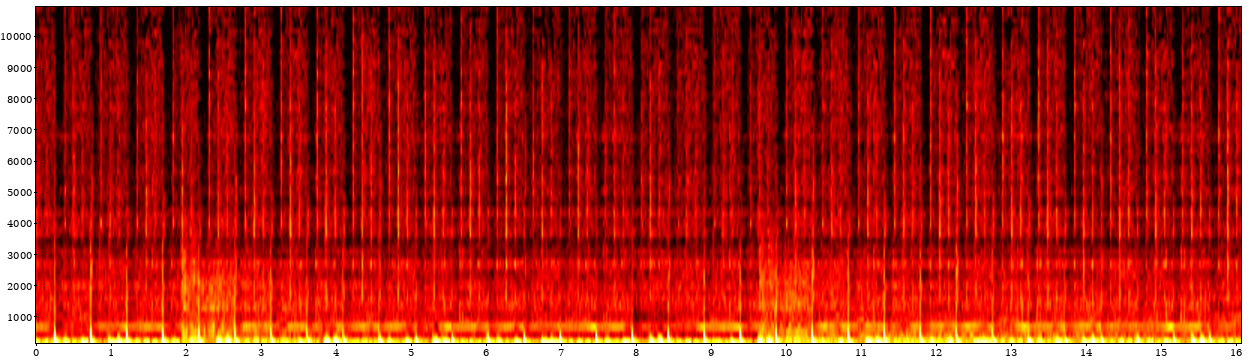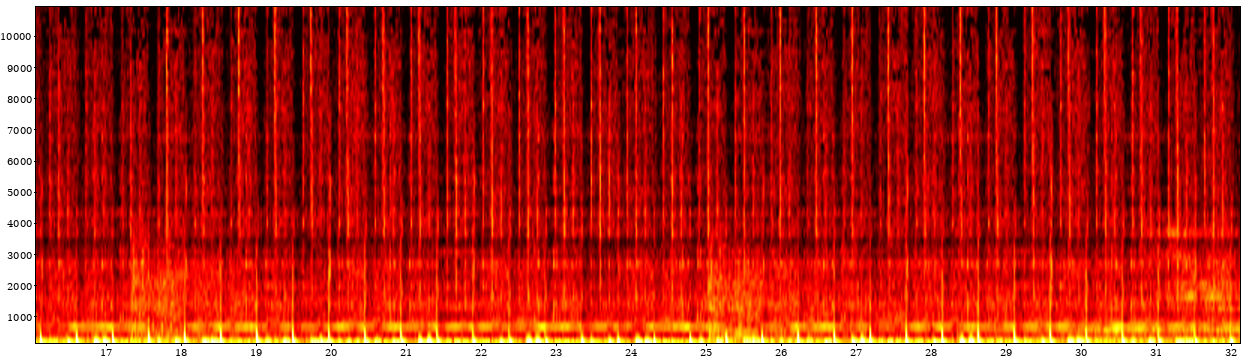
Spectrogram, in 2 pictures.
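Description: Deep, hypnotic techno: a steady four-on-the-floor kick drum at about two beats a second over heavy sub-bass. A held synth tone runs beneath it, and a brief phrase change comes back about every seven and a half seconds.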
